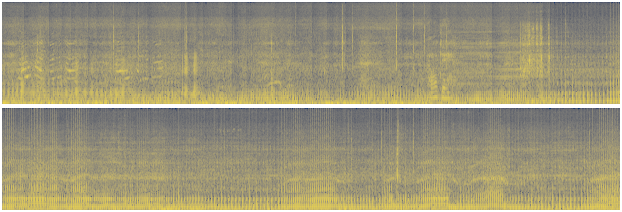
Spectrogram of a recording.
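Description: A motorcycle engine idles and revs close by.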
